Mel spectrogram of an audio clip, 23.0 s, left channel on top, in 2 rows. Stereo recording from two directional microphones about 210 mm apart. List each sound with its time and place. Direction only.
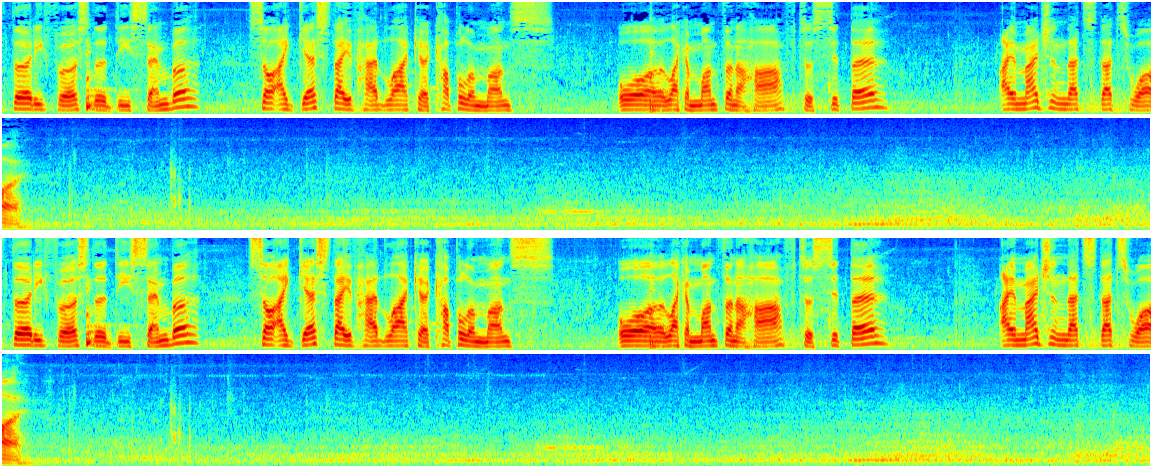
0.1 s speech: 15° right (ahead or behind)
9.9 s a man's voice: 20° right (ahead or behind)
